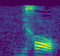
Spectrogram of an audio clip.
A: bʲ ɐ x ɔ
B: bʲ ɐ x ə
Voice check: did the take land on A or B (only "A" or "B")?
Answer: A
